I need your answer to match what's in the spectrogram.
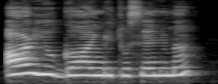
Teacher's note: Lower intonation, clear disappointment or disinterest.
